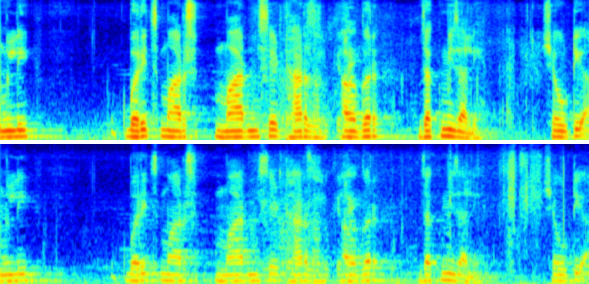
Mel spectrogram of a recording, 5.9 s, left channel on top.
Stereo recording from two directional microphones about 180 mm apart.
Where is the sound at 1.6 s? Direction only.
35° left (ahead or behind).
